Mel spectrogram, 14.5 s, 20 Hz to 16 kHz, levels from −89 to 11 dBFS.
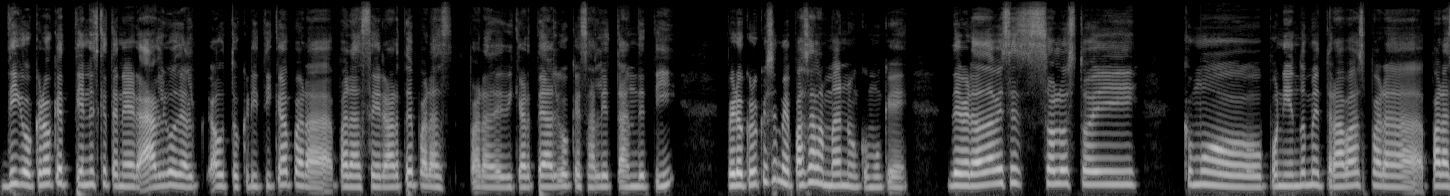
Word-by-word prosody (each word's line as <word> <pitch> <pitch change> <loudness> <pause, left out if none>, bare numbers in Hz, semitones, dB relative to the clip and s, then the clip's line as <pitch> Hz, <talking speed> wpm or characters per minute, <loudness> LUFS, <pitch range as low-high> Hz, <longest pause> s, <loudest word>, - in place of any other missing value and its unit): digo, 235 +1 +2
creo 240 +2 +3
que 265 +1 +1
tienes 245 -1 -3
que 255 - -5
tener 205 -2 -1
algo 215 +4 +3
de 215 - +1
al 200 +2 -3
autocrítica 210 +2 -3
para 115 - +1
para 200 - 0
hacer 200 0 -2
arte, 205 +5 0
para 210 -3 -1 0.3
para 100 0 -2
dedicarte 195 - -1
a 200 - +3
algo 210 +2 -2
que 210 - -4
sale 200 0 -3
tan 205 -1 -3
de 205 - -1
ti, 220 - -6 0.5
pero 225 0 +6
creo 240 +2 +2
que 295 - -3
se 335 +3 -4
me 260 -5 +2
pasa 235 +6 +3
la 270 - +2
mano, 220 -3 0
como 195 -2 -5
que, 95 - -6 0.4
de 225 0 +4
verdad, 220 +1 +5
a - - +4
veces 265 -1 0
solo 255 -1 +1
estoy, 245 -1 -1 0.4
como, 215 -5 +2
poniéndome 220 +2 -1
trabas 215 +2 0
para 210 -3 0
para 215 -1 +3
220 Hz, 185 wpm, -22 LUFS, 205-240 Hz, 0.5 s, pero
